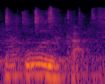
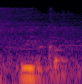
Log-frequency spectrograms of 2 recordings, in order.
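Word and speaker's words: Ul'cot: Mrs. Wilcott. – Ulcott. – Ulcott. It's spelled UL apostrophe COT. – Ulcott.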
